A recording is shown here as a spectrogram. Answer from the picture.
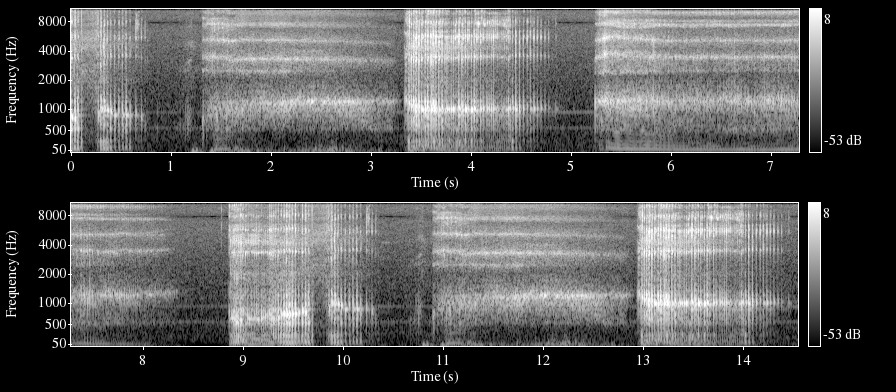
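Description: Pomeranian snoring in its sleep: a louder snore roughly every four seconds, with quieter, longer breaths between.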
